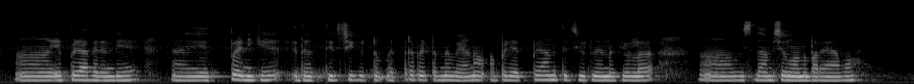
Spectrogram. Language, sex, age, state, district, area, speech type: Malayalam, female, 30-45, Kerala, Kollam, rural, spontaneous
